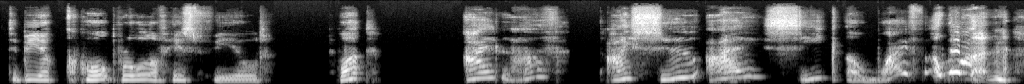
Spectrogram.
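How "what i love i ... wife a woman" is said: high, disbelieving cries; incredulous outburst. Acted. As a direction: spit each question out in disbelief. Berowne aghast at being in love.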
